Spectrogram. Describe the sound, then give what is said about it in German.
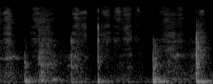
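Writing on a board: several scratchy strokes and short taps come in irregular bursts, quiet and dry, with no voices. “jetzt benutzen wir diese tolle Tafel doch einfach mal, wenn Sie zum Beispiel einfach schreiben, A0, Map und dann machen Sie es wieder zu.”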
